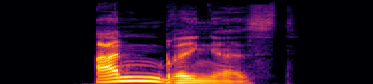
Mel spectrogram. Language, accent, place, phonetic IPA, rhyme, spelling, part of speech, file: German, Germany, Berlin, [ˈanˌbʁɪŋəst], -anbʁɪŋəst, anbringest, verb, De-anbringest.ogg
- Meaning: second-person singular dependent subjunctive I of anbringen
